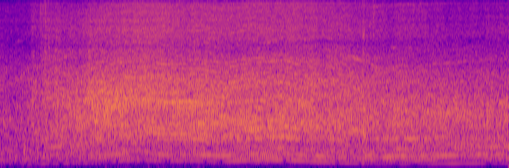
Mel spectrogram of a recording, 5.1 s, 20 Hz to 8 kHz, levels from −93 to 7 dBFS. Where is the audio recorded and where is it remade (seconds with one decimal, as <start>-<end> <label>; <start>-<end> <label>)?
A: 0.0-5.1 recorded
